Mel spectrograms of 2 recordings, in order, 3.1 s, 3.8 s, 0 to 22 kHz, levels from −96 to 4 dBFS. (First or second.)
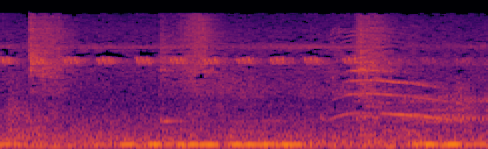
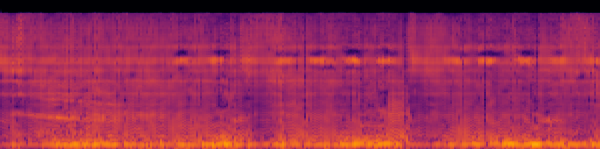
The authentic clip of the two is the first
